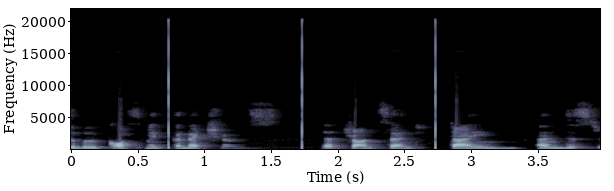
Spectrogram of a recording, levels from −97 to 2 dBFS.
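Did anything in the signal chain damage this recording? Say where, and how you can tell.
Yes. The speech carries a file header played as audio, introduced where separate WAV pieces were joined or streamed for storage or playback. Sharp, loud clicks land at 0.73 s, 1.73 s and 2.73 s, exactly one second apart. They don't depend on the level or content of the speech around them. Each piece's header was left in place, so those few dozen bytes were read as sample values, producing a brief snap at every one-second boundary.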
